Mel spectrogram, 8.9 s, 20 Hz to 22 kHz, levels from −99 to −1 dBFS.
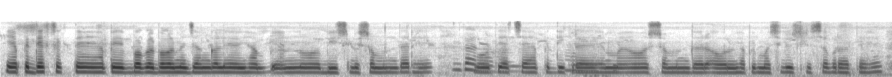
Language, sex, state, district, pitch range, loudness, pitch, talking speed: Hindi, female, Chhattisgarh, Balrampur, 205-215 Hz, -33 LUFS, 205 Hz, 255 wpm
